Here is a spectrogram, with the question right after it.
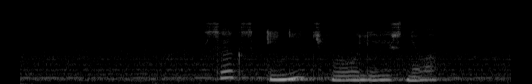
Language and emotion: Russian, sad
